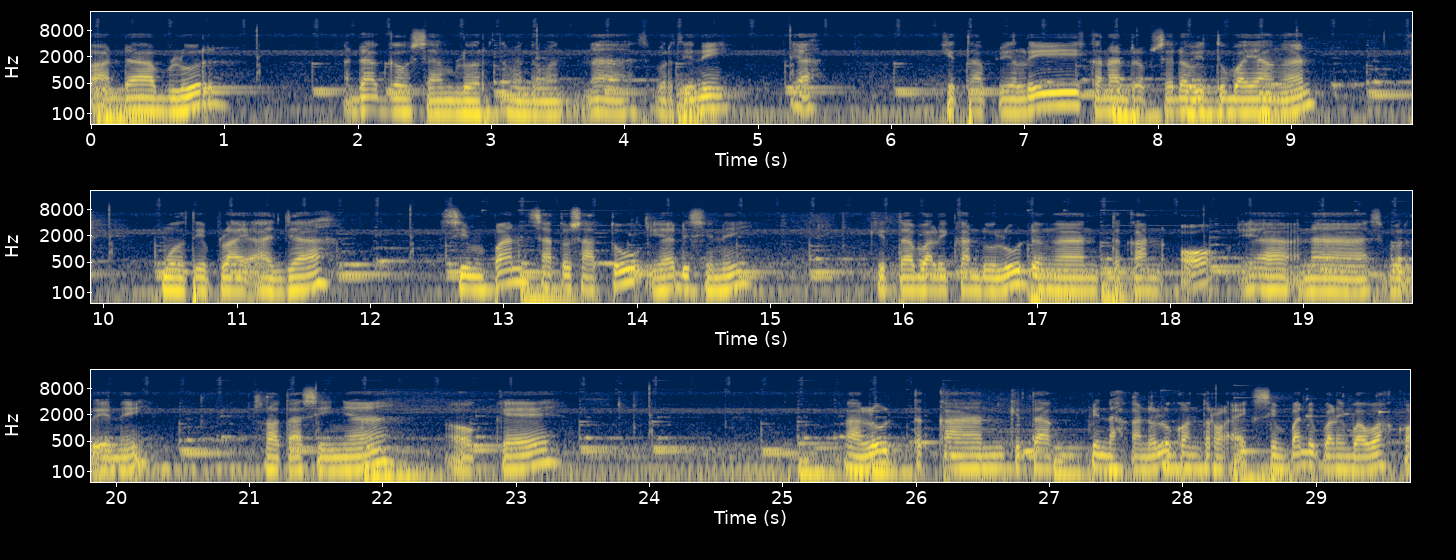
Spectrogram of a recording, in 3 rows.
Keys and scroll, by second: 26.7 ctrl+x, 27.6 v, 28.8 ctrl+z.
